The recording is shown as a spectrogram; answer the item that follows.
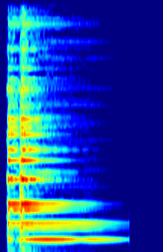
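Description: Notification-bell ding sound effect: a bright bell tone struck twice in quick succession, ringing and fading out over about a second and a half.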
